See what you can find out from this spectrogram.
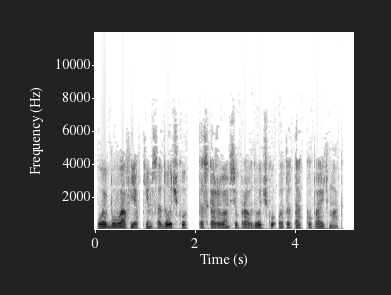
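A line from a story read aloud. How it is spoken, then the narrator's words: Quiet hesitant singing. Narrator (Russian): тихонько, неуверенно запел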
